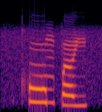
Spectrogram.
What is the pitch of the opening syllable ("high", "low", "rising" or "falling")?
high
